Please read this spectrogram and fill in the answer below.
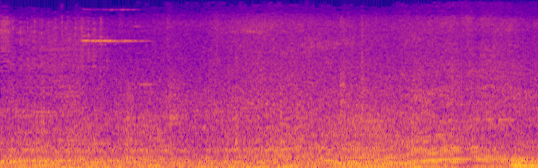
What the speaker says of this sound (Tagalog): ingay yung mga motor sa kalsada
